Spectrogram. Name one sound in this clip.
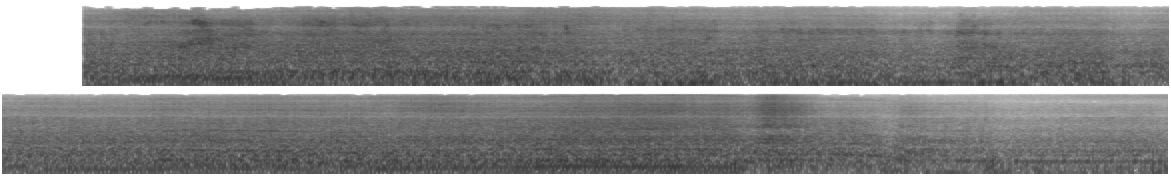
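Tyres crunch over gravel.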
